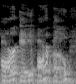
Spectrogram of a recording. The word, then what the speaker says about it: raro: It's spelled R-A-R-O, and it's pronounced raro.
